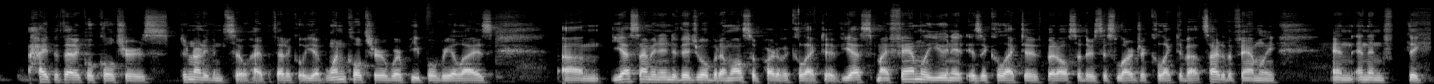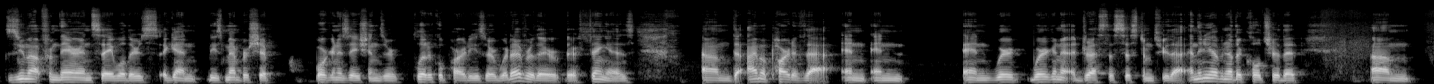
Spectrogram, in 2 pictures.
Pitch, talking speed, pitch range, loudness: 105 Hz, 200 wpm, 100-110 Hz, -18 LUFS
